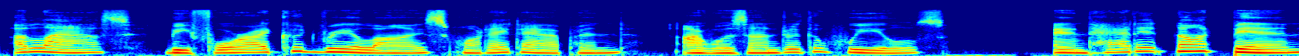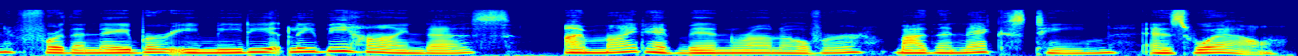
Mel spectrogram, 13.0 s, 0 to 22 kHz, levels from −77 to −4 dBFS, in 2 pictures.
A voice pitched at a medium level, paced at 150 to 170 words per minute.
Yes: medium, 175 Hz; average, 165 wpm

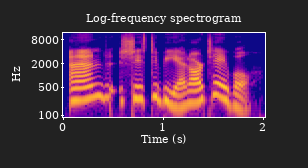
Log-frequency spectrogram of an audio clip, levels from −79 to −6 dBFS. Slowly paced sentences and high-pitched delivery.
No: fast, 210 wpm; high, 240 Hz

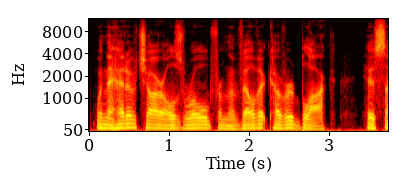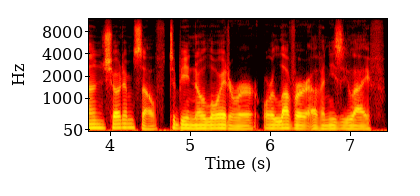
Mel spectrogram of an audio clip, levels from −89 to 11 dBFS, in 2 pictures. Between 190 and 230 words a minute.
Yes: average, 200 wpm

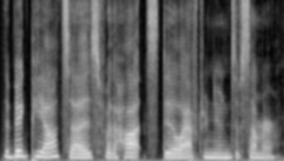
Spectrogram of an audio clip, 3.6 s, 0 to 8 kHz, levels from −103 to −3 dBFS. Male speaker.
No: female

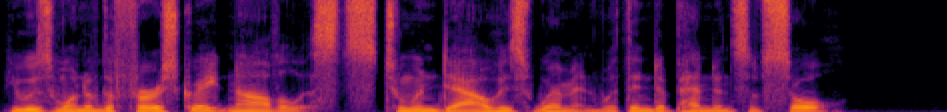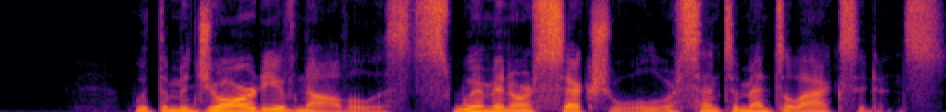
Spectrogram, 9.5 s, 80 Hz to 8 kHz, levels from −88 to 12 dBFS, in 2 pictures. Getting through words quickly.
No: average, 170 wpm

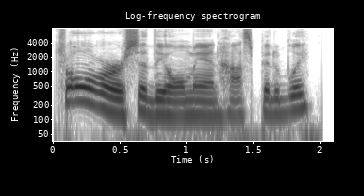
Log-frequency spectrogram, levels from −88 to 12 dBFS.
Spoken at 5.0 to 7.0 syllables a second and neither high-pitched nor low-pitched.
Yes: 5.3 syllables/s; medium, 150 Hz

